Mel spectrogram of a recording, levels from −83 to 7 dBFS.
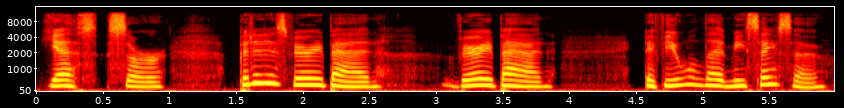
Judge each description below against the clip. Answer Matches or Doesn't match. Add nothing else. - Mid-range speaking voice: Doesn't match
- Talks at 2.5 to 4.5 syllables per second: Matches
